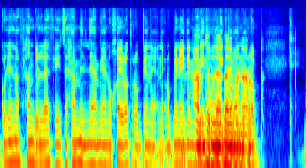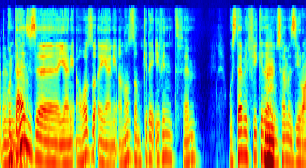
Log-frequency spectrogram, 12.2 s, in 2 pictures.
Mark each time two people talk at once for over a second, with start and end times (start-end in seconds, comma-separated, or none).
3.6-5.1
